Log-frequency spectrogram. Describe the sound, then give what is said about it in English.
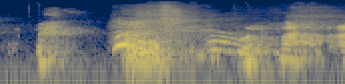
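A single sharp, loud sneeze bursts out after a short vocal intake, followed by further voiced sounds like talk or laughter. “I have to sneeze. Was that a sneeze? What was that?”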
